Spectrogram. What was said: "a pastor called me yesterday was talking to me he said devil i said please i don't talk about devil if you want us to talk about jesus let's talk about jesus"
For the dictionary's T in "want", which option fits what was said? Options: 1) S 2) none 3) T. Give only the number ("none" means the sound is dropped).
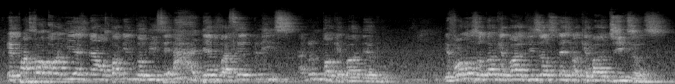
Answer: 2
